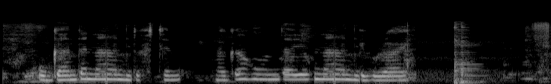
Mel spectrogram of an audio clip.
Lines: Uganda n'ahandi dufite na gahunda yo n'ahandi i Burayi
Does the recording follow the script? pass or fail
pass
